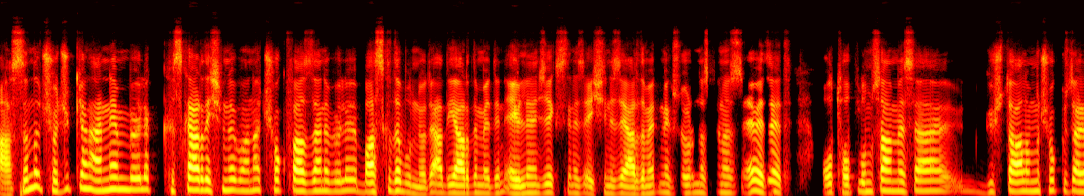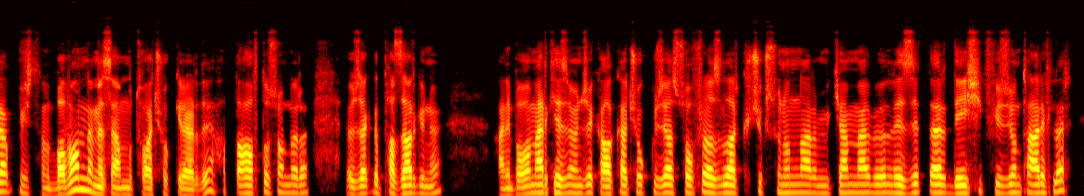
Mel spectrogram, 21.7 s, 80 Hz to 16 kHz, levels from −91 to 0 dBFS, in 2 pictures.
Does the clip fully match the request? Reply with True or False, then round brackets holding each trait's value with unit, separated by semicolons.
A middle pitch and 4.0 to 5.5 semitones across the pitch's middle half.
True (150 Hz; 4.3 semitones)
